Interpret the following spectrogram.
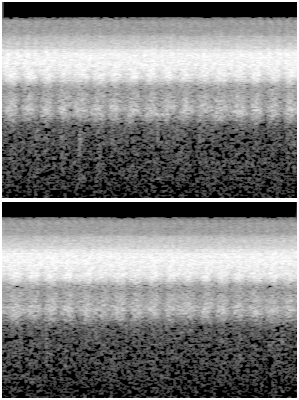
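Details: Many cicadas calling together on a summer night, forming a bright, continuous, sizzling wall of sound with a quick regular pulse and constant volume.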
